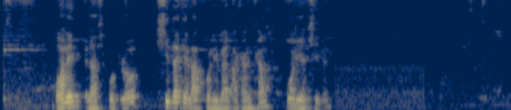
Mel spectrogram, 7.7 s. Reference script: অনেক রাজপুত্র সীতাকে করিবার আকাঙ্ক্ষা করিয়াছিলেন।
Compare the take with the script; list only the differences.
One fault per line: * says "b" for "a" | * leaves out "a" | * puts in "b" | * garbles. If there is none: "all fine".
* puts in "লাভ"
